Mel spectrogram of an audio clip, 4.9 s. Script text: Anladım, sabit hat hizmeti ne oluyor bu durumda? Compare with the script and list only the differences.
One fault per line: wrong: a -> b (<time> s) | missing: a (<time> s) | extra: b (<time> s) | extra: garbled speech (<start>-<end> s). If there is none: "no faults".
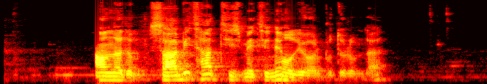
no faults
